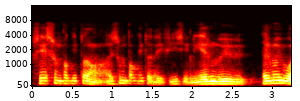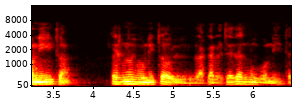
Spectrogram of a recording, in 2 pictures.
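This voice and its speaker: Using ordinary pitch variation, a man speaks at a moderate pace with a fairly low pitch. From Mexico City. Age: 60s. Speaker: retired truck driver. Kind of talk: interview. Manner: halting, many fillers.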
